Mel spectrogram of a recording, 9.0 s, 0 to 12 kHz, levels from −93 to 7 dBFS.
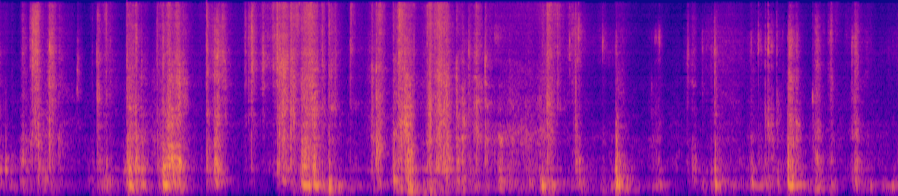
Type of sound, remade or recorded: remade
